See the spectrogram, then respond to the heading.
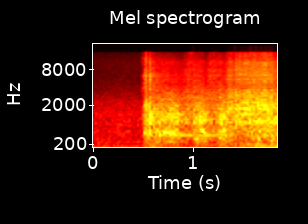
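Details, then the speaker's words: Toyota Grand New Avanza / Daihatsu Great New Xenia after replacing a broken starter relay that had left the starter not turning; after a quiet moment the starter spins and the engine catches at once, settling into a steady run, starting normal again. "Nah ya, sekarang starternya sudah kembali normal lagi."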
